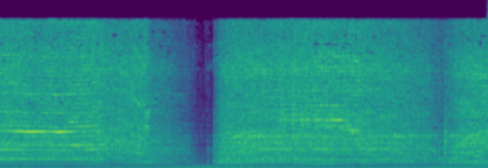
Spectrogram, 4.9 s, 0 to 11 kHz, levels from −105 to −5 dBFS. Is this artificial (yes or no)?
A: no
